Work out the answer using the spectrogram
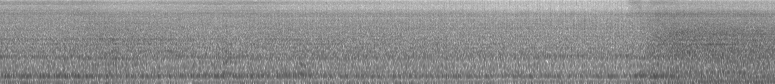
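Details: Totaled, crash-damaged car with rags in the intercooler piping and broken motor mounts: the engine catches and holds a steady, even idle with a slight rise near the end and no knocking or misfire; a normal idle.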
